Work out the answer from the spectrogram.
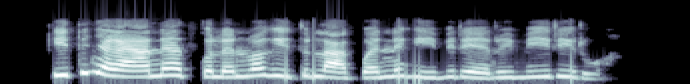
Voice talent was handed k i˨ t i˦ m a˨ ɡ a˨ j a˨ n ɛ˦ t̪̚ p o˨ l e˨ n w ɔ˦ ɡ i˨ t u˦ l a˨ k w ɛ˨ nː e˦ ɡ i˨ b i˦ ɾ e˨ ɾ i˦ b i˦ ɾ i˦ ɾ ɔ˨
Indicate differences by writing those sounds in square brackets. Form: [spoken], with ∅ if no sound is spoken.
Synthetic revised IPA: k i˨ t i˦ [ɲ] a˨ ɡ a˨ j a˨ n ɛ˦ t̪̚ [k] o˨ l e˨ n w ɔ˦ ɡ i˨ t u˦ l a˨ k w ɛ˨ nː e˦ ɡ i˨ b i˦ ɾ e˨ ɾ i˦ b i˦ ɾ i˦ ɾ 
